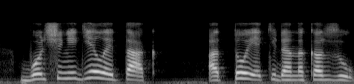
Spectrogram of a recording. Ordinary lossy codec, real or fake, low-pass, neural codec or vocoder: none; fake; 7.2 kHz; codec, 24 kHz, 0.9 kbps, WavTokenizer, small release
